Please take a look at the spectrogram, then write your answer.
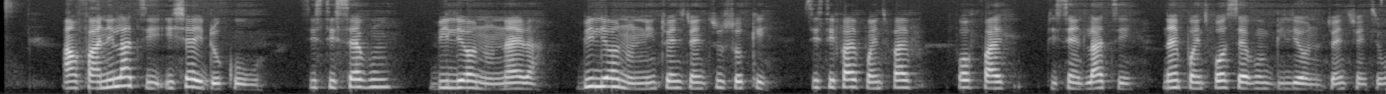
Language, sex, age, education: Yoruba, female, 15-29, tertiary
